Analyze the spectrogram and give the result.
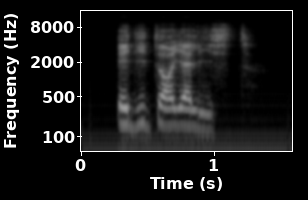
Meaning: editorialist
- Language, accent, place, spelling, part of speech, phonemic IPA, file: French, France, Lyon, éditorialiste, noun, /e.di.tɔ.ʁja.list/, LL-Q150 (fra)-éditorialiste.wav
